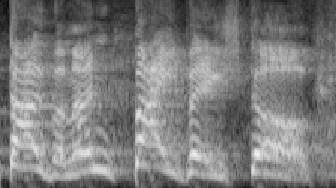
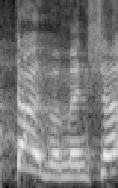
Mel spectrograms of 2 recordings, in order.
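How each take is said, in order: First: Scornful customer. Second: Lightly voiced shop assistant. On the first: Acted. Customer rejects the pet shop man's offer, mildly hammed-up scorn. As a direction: dismiss it, drawing out the last words. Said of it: "I've gone". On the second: Pet shop man answers a customer, lightly acted politeness. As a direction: offer it politely, a touch lower. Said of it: "Geezer gone".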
